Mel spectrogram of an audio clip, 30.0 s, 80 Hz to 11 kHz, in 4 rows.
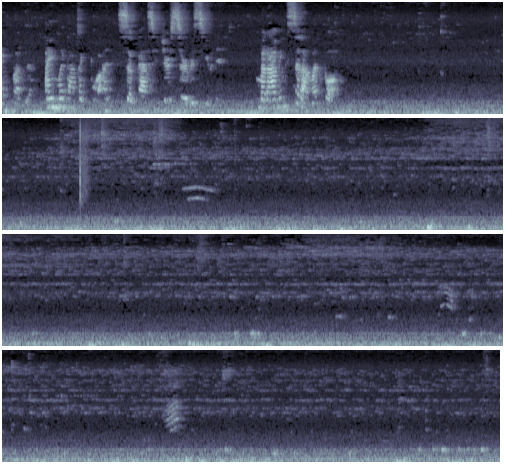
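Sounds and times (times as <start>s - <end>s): engine and airflow rumble: 0.0s - 30.0s
faint high whine: 0.0s - 30.0s.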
